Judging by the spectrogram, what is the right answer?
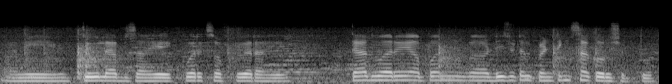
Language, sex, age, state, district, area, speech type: Marathi, male, 18-30, Maharashtra, Nanded, rural, spontaneous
